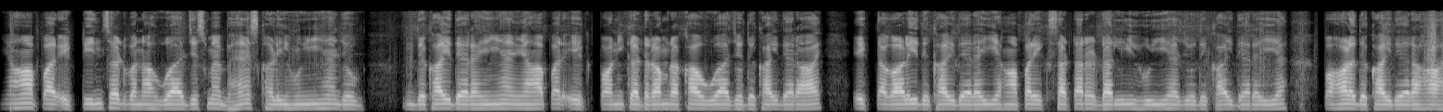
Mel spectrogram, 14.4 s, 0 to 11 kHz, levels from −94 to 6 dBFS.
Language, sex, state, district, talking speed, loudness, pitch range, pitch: Hindi, male, Uttarakhand, Tehri Garhwal, 225 wpm, -21 LUFS, 120-125 Hz, 120 Hz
